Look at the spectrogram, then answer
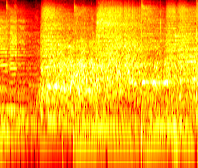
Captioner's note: laughter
